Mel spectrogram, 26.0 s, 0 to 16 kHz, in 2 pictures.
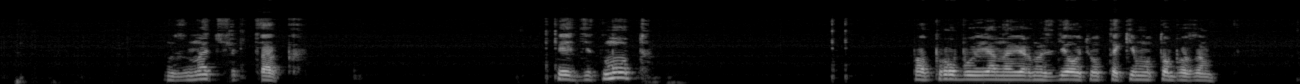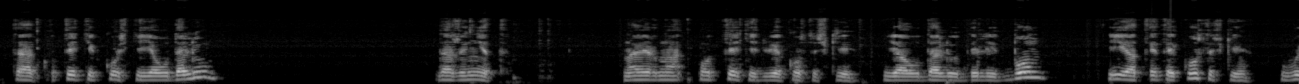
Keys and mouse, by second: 2.2-12.8 drag, 19.0 click, 20.2 shift+click, 21.4 Delete, 23.8 click.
